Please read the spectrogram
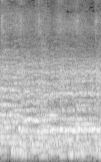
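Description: Gospel music: a choir singing with instrumental accompaniment, steady and loud.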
